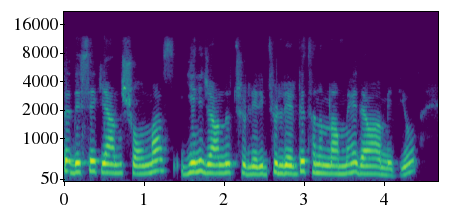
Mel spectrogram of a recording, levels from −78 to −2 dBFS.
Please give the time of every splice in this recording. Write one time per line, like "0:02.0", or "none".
0:02.5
